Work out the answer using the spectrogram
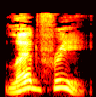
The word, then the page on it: lead-free: British English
